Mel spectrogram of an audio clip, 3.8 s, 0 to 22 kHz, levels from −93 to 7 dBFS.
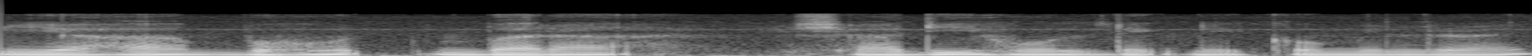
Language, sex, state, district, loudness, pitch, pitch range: Hindi, male, Arunachal Pradesh, Longding, -13 LUFS, 120 Hz, 115-130 Hz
